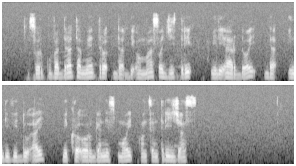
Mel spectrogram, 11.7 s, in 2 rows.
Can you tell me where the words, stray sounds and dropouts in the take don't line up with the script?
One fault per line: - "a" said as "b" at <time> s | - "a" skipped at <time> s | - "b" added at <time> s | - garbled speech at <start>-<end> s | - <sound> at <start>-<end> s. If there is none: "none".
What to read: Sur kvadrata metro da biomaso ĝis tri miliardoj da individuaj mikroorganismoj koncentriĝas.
none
